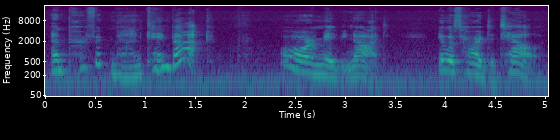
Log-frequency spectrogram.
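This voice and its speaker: A woman reads a children's story aloud expressively, with dramatic emphasis and pauses. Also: on the high side, very animated, darkish tone, slight background noise, rough recording. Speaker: storyteller reading a picture book aloud.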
